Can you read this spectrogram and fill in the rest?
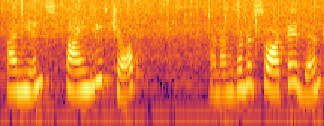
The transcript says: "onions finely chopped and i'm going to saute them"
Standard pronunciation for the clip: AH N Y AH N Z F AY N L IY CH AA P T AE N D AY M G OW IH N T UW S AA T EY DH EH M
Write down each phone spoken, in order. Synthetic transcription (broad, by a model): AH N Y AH N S F AY N L IY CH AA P AE N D AY M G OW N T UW S AA T EY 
